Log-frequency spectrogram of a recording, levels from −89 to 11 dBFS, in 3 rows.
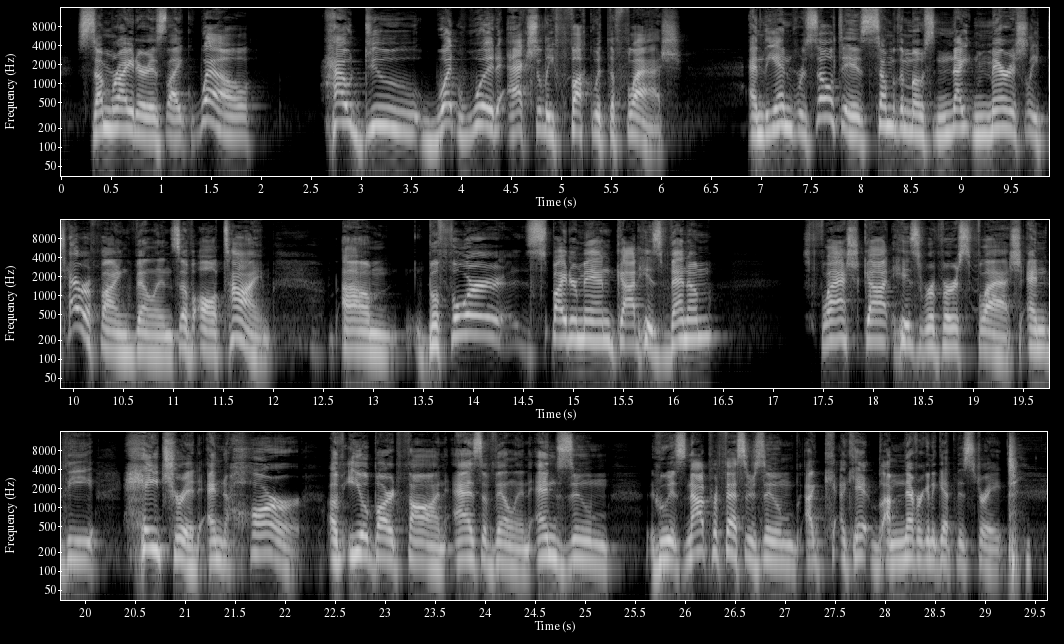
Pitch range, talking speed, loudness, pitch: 140-195 Hz, 135 wpm, -18 LUFS, 155 Hz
